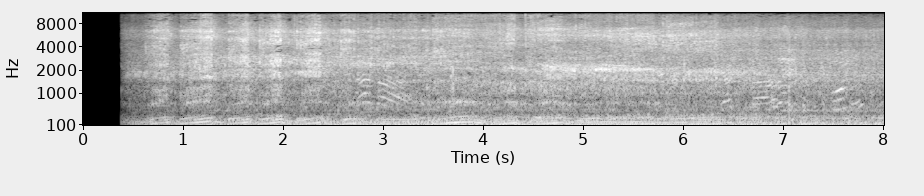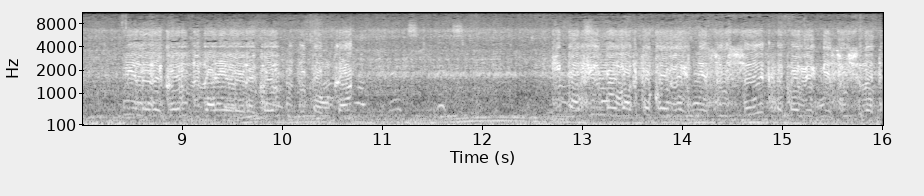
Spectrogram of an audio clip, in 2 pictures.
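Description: A vehicle's motor runs with its pitch rising and falling again and again over a steady low rumble. People talk about halfway through and again near the end.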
